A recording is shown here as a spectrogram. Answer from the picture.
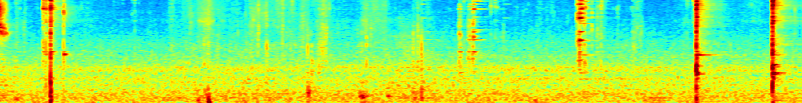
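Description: Spring-steel brake pad shims being snapped onto a cast-iron caliper bracket: a handful of sharp metallic clicks and clinks spaced a second or more apart, the loudest ones near the end.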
